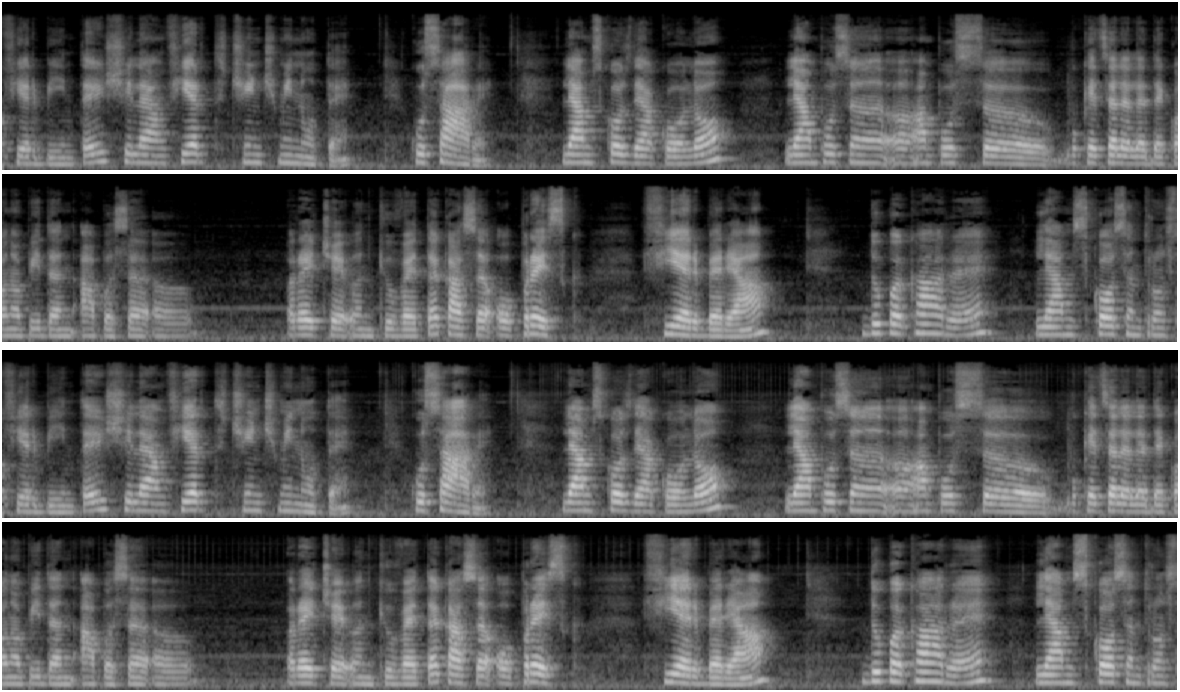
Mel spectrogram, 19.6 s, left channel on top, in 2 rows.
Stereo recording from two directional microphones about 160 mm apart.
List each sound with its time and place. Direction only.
0.0 s speech: 10° left (ahead or behind)
11.0 s speech: 5° right (ahead or behind); by 16.2 s 20° left (ahead or behind)
17.0 s speech: centre (ahead or behind)
18.5 s speech: 10° left (ahead or behind)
